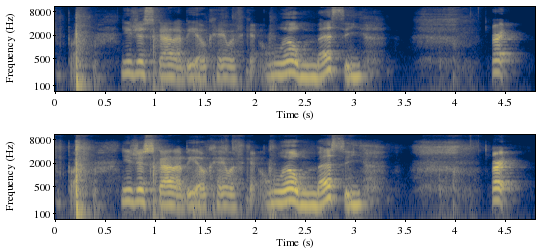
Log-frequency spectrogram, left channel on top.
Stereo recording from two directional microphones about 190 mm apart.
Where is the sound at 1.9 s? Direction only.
55° left (ahead or behind).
